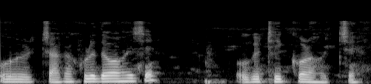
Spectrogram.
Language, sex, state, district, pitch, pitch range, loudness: Bengali, male, West Bengal, Alipurduar, 120 Hz, 105-125 Hz, -17 LUFS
